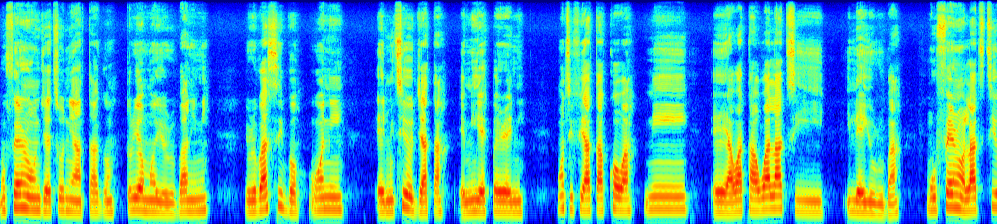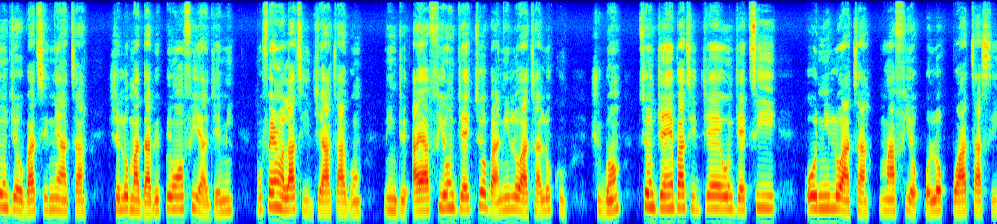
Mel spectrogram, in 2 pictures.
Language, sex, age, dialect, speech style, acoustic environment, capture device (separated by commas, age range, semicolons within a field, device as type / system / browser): Yoruba, female, 35-44, Nigeria - Ibadan, relaxed, nature; silence; appliances, mobile / Linux / Chrome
